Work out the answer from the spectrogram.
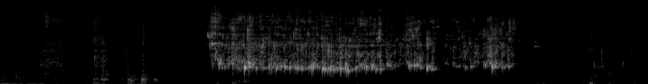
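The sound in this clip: Water is poured during a ritual washing of feet at a Holy Thursday Mass. Faint splashes and drips lead into about three seconds of steady, trickling pouring, then a few soft drips trail off.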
